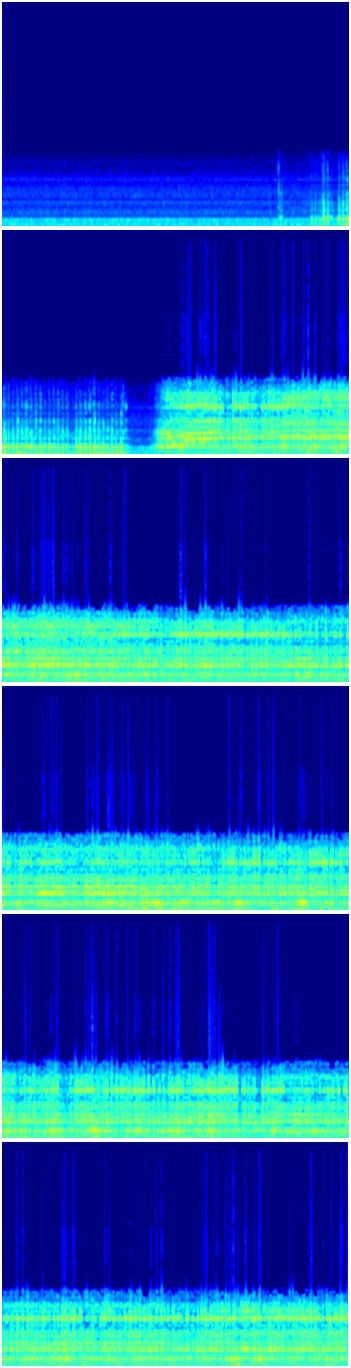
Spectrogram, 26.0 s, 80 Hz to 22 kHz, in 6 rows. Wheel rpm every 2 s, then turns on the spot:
0, 0, 40, 110, 160, 160, 160, 160, 160, 160, 160, 160, 160.
4-6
